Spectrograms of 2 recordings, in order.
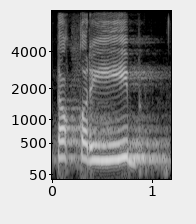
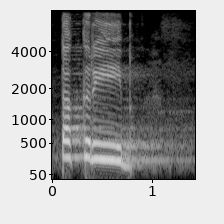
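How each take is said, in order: First: तकरीब spelled out slowly with a light क; drawn out तकरीब, each sound clear; slow correct word. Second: तकरीब said with a thick, heavy k sound; wrong heavy k. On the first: Teacher modelling the right way to say तकरीब. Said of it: "बोलें तकरीब". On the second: Teacher showing pupils the wrong way to say तकरीब. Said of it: "इसको आप लोग जब तकरीब बोलेंगे". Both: Shown as a demonstration.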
